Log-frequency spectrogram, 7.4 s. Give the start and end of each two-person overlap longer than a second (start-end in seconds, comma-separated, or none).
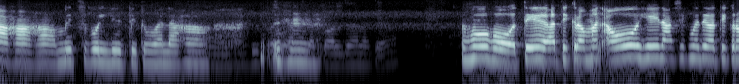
0.8-2.1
